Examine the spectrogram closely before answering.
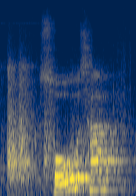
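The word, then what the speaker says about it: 操作: 때는 작자죠 작동 동 조작일 때 작자가 사로 발음이 난다는 점 보통이 각은 작물할 때 사크부츠 장문할 땐 사크분 이런 식으로 사크로 발음이 나는데 여기에선 특별하게 크가 없어져 버렸죠.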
